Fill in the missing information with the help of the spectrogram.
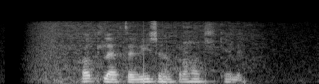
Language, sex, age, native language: Icelandic, male, 20-29, Icelandic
